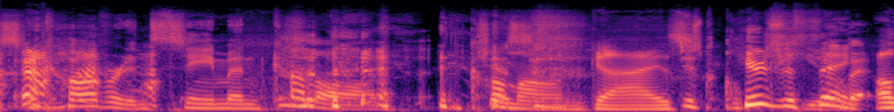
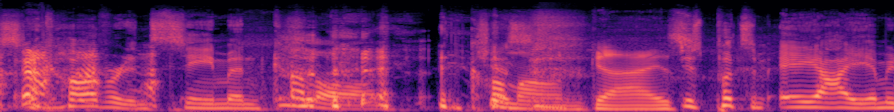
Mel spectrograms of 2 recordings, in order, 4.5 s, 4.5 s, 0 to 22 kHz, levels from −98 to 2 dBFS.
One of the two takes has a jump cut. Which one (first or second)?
first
